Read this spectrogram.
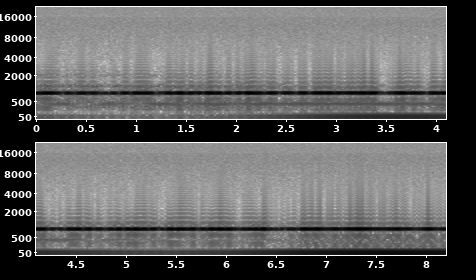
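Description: A synthesizer plays a steady electronic tone.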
